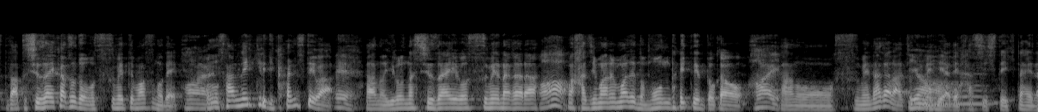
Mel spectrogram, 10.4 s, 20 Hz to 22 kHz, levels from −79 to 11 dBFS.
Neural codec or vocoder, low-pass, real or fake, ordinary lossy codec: codec, 16 kHz, 16 kbps, FreqCodec, smaller model; 7.2 kHz; fake; none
